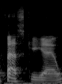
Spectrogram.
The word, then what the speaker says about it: Phascogale: Yeah, it's a Phascogale. Or, it's also pronounced chewin.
